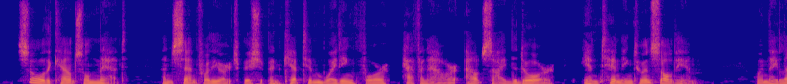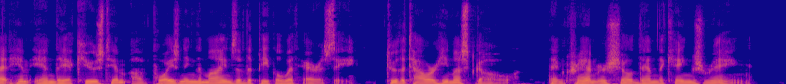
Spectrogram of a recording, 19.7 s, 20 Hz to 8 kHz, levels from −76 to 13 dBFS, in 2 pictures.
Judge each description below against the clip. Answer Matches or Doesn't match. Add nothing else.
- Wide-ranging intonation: Matches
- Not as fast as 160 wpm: Doesn't match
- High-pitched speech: Doesn't match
